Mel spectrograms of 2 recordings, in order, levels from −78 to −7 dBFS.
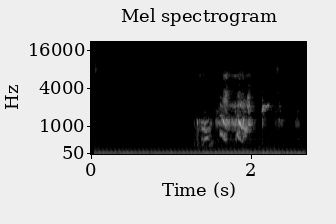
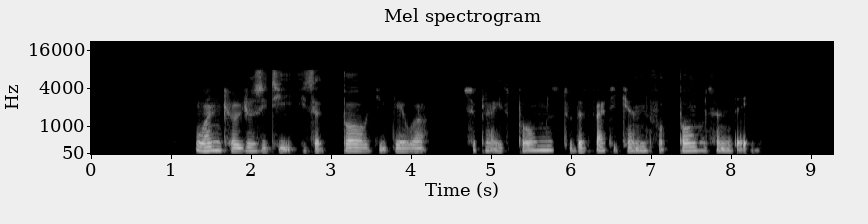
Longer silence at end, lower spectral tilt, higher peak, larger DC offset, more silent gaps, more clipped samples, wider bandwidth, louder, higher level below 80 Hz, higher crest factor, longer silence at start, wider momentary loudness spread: second, 0 s vs 0.95 s; second, -1.5 dB/octave vs -6.5 dB/octave; second, -26 dBFS vs -12 dBFS; neither; neither; neither; first, 16.5 kHz vs 8.2 kHz; second, -44 LUFS vs -34 LUFS; first, -60 dBFS vs -70 dBFS; about the same, 22 dB vs 22 dB; second, 0.05 s vs 1.3 s; first, 24 LU vs 10 LU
